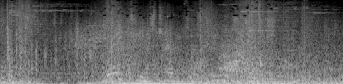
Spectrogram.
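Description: A tower crumbles and explodes.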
